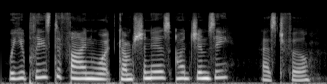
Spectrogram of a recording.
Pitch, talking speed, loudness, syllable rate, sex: 265 Hz, 200 wpm, -14 LUFS, 6.5 syllables/s, female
